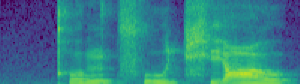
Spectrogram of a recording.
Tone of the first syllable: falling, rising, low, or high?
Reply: rising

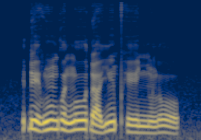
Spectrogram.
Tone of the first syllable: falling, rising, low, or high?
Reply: falling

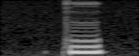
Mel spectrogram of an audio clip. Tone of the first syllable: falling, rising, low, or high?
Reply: high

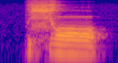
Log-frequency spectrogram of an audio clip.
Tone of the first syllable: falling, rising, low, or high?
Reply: low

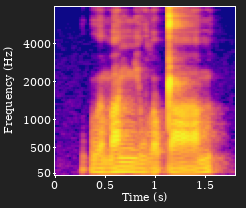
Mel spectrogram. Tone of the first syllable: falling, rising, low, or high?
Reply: low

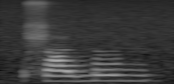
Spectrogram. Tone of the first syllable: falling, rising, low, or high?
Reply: high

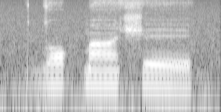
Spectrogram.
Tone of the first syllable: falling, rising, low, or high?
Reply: low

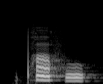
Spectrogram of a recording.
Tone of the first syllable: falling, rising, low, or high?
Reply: high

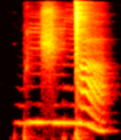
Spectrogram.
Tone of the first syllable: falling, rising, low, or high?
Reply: high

